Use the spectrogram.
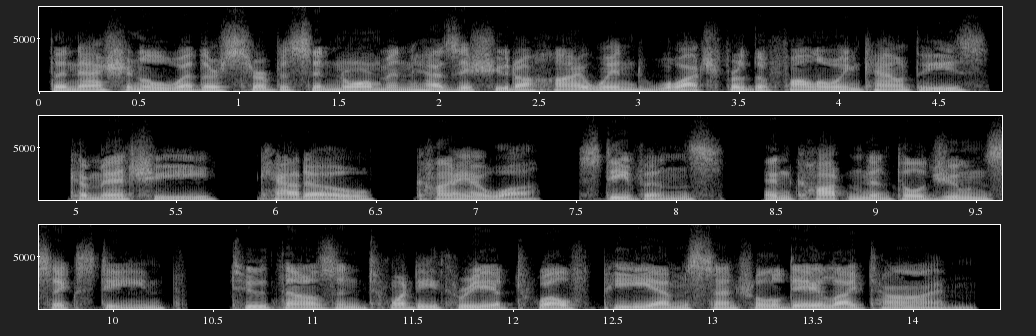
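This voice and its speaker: A man's voice: mid-range voice, lively intonation, moderate pace, hardly any pauses, no echo, lightly acted. A man playing a serious weather alert announcer, reading a scripted emergency bulletin. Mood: measured, serious. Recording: dull, dry lo-fi alert audio.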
